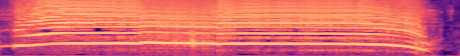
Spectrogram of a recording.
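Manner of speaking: very high, loud scream of pain and anger; Fluttershy crying out in pain and anger; anguished shout. A narrator's reading. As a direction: let out a long exasperated cry. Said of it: "a long and exasperated shout of pain".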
